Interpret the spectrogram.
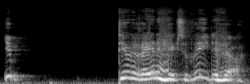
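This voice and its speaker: A man's voice: very high voice, animated, mellow, voice pushed up. A man voicing a bewildered, grumbling old male jailer in a storybook reading. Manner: muttering, flustered.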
